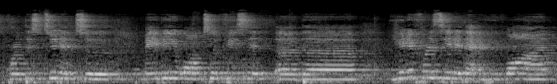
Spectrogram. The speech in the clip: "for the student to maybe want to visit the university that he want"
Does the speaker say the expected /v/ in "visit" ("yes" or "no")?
no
